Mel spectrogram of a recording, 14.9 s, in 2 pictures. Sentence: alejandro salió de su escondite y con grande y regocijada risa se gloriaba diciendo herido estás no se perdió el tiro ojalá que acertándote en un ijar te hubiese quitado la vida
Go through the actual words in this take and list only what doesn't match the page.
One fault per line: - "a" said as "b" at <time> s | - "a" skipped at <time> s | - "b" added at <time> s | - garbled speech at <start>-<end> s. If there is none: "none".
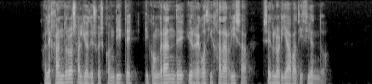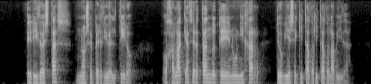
- "quitado" added at 13.7 s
